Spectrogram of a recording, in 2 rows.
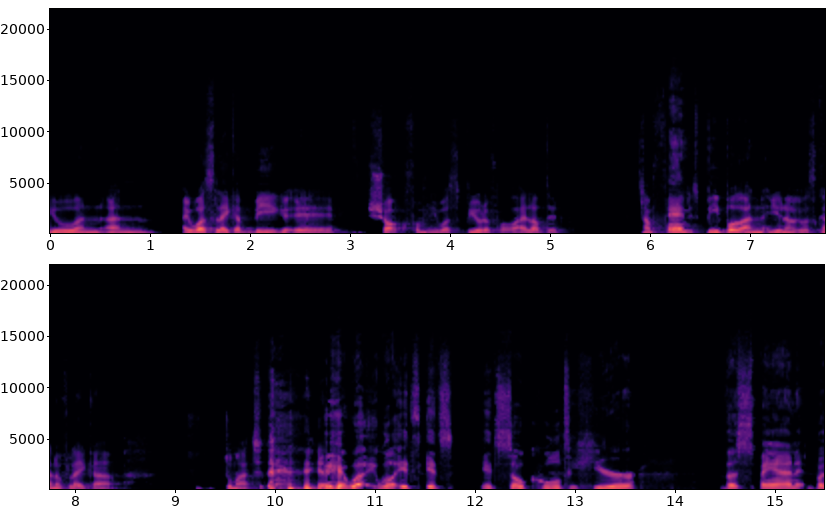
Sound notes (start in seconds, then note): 10.0 laughs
